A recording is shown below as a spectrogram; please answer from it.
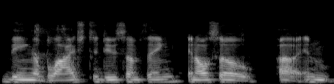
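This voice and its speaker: A man's voice: on the low side, little pitch movement, normal speed, a bit bright, lo-fi sound. A man in the audience asking a long, rambling question in a seminar, searching for his words.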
